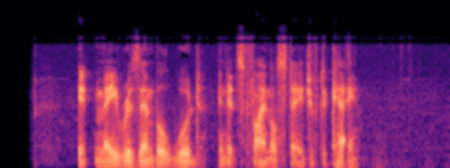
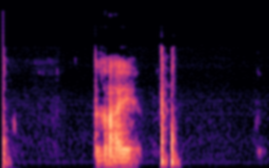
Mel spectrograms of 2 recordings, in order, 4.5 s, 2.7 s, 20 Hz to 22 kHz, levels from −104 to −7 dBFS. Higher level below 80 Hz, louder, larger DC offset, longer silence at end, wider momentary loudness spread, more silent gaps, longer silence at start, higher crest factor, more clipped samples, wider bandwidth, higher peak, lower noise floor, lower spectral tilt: first, -56 dBFS vs -70 dBFS; first, -22 LUFS vs -25 LUFS; neither; about the same, 0.9 s vs 0.9 s; second, 7 LU vs 16 LU; neither; first, 0.8 s vs 0 s; about the same, 22 dB vs 26 dB; neither; first, 9.6 kHz vs 7.4 kHz; about the same, -2 dBFS vs -2 dBFS; second, -58 dBFS vs -81 dBFS; about the same, -4 dB/octave vs -5 dB/octave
